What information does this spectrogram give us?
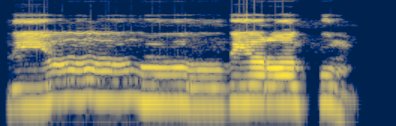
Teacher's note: Nunnya dibaca berdengung dan samar-samar. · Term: ikhfa hakiki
